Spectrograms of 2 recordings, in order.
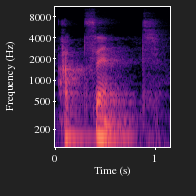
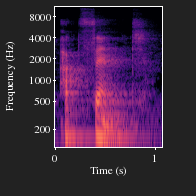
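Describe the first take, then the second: No difference in how they are said.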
